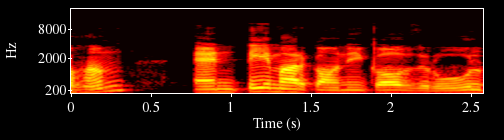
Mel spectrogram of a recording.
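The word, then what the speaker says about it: Markovnikov: लिखते हम KOFF हैं पर इसकी प्रोनाउंसिएशन होती है कॉव, जैसे KOV हो तो बोलना वैसे है कॉव और लिखना है कॉफ।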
